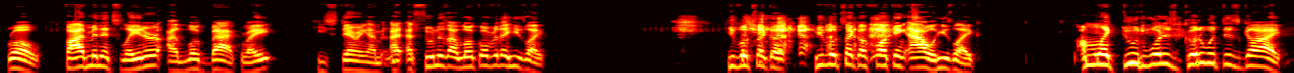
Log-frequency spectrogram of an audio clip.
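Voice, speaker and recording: Bright-voiced teenage guy telling a profane story. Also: sits high, moderate pace, long pauses. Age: teens. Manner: profane, excitable, with constant fillers and "right?" tags. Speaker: livestream podcast host. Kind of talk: casual storytelling on a live stream. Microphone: home stream mic with glitchy audio.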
